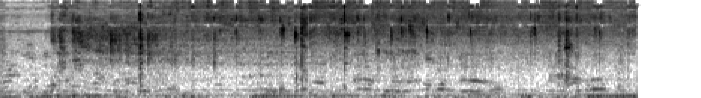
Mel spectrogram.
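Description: Tofu seasoned with salt, pepper and seasoning mix frying for sisig, a dense continuous sizzle with light clicks and stirring, close and fairly loud before cutting off abruptly.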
